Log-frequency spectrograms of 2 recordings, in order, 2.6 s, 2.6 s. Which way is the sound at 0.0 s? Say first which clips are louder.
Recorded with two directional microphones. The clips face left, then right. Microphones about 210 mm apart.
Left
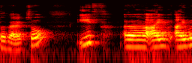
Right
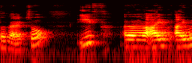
Left 4 dB; 25° left (ahead or behind).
